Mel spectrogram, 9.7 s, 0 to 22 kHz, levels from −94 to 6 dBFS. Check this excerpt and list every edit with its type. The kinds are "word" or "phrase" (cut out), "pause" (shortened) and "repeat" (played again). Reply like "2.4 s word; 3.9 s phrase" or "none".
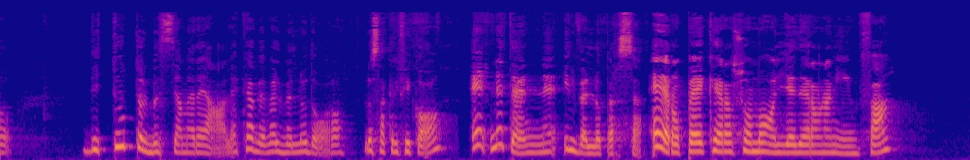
3.6 s pause; 4.6 s pause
